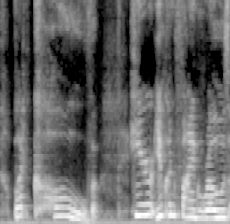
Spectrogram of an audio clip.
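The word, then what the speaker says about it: Cobh: also head to Cove which is a Gaelic word and not pronounced Cobb in the way that it looks to our English eyes but Cove here you can find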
